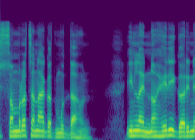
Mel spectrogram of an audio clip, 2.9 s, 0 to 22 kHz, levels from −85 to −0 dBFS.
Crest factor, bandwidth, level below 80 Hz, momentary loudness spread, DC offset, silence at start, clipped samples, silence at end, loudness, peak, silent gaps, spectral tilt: 14 dB; 12 kHz; -44 dBFS; 8 LU; under 0.1%; 0 s; under 0.1%; 0 s; -16 LUFS; -2 dBFS; none; -6.5 dB/octave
